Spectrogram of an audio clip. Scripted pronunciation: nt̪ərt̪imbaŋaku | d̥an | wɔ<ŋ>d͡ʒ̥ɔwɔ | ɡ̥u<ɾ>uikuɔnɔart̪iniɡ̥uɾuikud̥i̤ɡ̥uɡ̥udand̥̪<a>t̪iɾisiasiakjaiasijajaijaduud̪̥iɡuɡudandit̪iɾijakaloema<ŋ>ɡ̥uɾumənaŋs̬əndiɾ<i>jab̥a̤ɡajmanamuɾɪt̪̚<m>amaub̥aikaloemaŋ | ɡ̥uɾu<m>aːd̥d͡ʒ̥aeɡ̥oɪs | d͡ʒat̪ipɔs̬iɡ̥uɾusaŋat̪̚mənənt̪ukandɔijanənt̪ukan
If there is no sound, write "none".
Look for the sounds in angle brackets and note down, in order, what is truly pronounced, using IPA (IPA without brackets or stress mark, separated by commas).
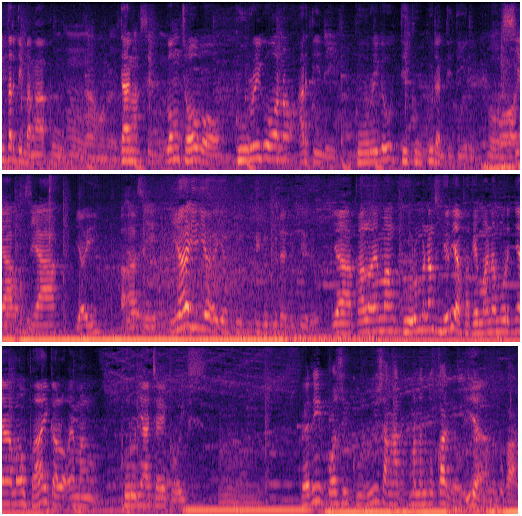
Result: ŋ, ɾ, i, ŋ, i, ɲ, ɲ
